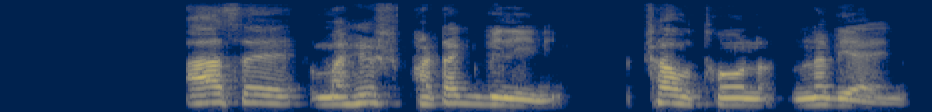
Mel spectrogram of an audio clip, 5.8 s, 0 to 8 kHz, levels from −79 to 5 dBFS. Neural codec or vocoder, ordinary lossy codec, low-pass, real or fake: none; AAC, 32 kbps; 7.2 kHz; real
